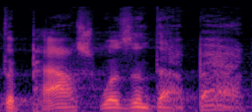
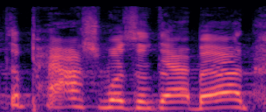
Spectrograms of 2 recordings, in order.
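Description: First: Lower, softer "the past wasn't that bad." dropped low; quiet aside. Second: Higher, wistful, dreamy sigh on "The past wasn't that bad."; mock nostalgia. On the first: Shown as a demonstration. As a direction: murmur "the past wasn't that bad." almost to yourself. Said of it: "the enemy's great work is to remind us that". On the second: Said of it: "we reminisce, like".

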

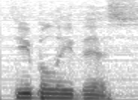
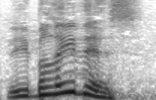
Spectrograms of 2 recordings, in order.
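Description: First: Said in the usual way. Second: Emphatic repeat. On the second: Acted. Pastor repeats the question louder.

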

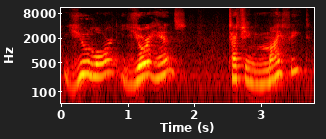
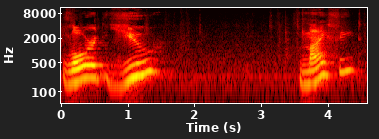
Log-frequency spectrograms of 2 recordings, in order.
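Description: First: Higher, incredulous Peter; preacher voicing Peter's shock at Jesus washing his feet; shocked protest. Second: Preacher acting out Peter's shocked question to Jesus; shocked disbelief. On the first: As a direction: pitch rising in disbelief, slower on the last words. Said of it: "the shock of this thing". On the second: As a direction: voice climbing in disbelief at the last words. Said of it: "that he's arguing".

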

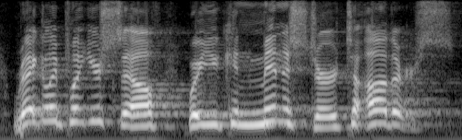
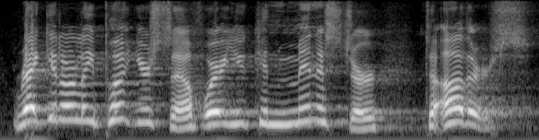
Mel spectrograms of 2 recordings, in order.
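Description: First: Said in the usual way. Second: Slower, spaced-out delivery of a key point; slow emphatic repeat. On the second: Shown as a demonstration. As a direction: repeat it deliberately, phrase by phrase.

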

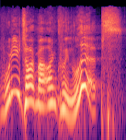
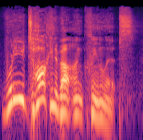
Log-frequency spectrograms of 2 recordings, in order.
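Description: First: Our own disbelief. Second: God gently questions the shame; God's gentle disbelief. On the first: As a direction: throw the words back at God. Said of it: "And we're like". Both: Retold or imitated.

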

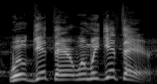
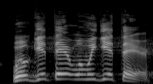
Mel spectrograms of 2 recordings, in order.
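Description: First: A hint of an exasperated dad, pitched higher; dad brushing it off. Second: Lightly voiced cartoon dad, pitched higher; Mister Incredible. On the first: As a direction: toss it off like a tired dad at the wheel. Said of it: "And Dad says". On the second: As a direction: quote the movie dad with a wink. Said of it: "Like Mister Incredible".

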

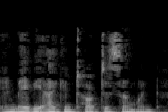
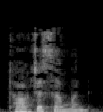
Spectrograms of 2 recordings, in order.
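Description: First: Said in the usual way. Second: Puzzled echo. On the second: A narrator's reading. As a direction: Talk to someone? rising high on to, puzzled. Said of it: "Corey looked puzzled".

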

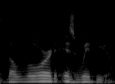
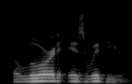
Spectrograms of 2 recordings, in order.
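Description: First: Said in the usual way. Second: "The Lord is with you" restated louder, firmly; emphatic repeat. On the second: Shown as a demonstration. Preacher repeats the verse to the congregation, emphatically. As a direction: land "The Lord is with you" with more weight.

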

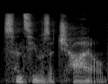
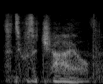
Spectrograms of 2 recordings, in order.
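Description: First: Pained father, voiced low. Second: Whispered, the words barely breathed; soft whispered echo. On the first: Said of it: "with great pain in his voice". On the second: Shown as a demonstration. Preacher echoes the father's grief, in a whisper. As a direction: let it fall to a hush.

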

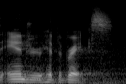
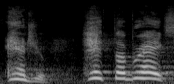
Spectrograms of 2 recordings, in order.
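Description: First: Calm. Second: High, slow, shrieking Andrew, hit the brakes; panicked mom screaming at her son; retold scream. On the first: Retold or imitated. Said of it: "my mom looks over at me very calmly and says". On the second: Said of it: "She screams at me".

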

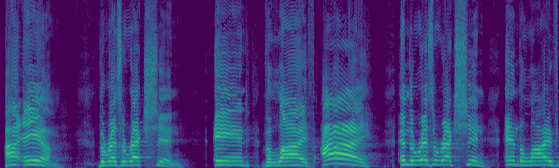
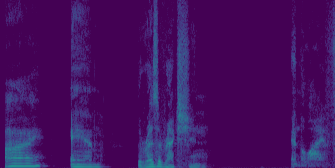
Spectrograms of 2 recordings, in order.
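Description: First: Loud and slow, every word weighted; bold declaration. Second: Soft, low whisper fading out; hushed declaration. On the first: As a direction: proclaim it with full force. Repeated loudly after whisper. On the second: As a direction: breathe the words almost to nothing. First take, hushed. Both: Shown as a demonstration.

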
